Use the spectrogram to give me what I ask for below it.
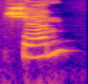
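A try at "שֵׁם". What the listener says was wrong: It should be more of an A sound.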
